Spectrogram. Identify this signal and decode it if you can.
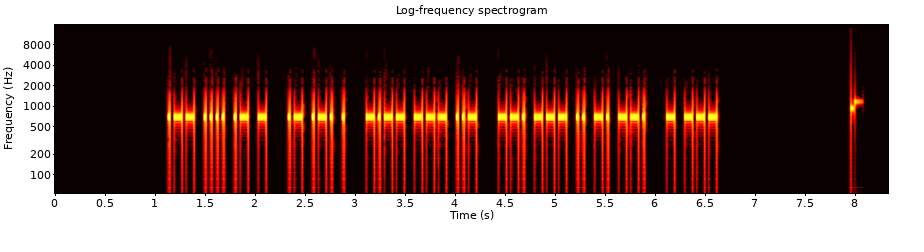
Morse code, heard as a keyed tone, about 37 wpm, 700 Hz. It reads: WHAT ARE YOU GOING TO
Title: Sets of 5 Words 40wpm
